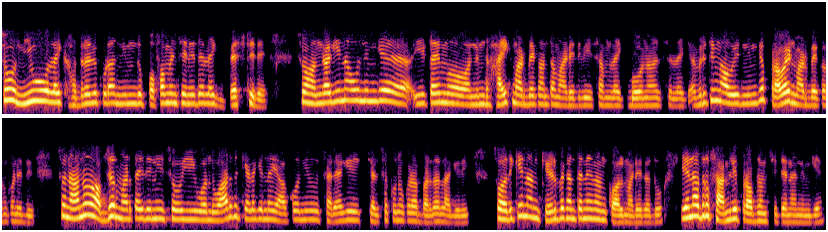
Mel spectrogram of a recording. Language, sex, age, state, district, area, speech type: Kannada, male, 18-30, Karnataka, Gulbarga, urban, conversation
